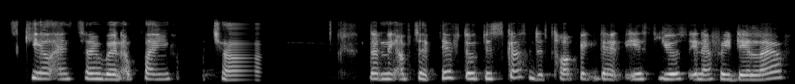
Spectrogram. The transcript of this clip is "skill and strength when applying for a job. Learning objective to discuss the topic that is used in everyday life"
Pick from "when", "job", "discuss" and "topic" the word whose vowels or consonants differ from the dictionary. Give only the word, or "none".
job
